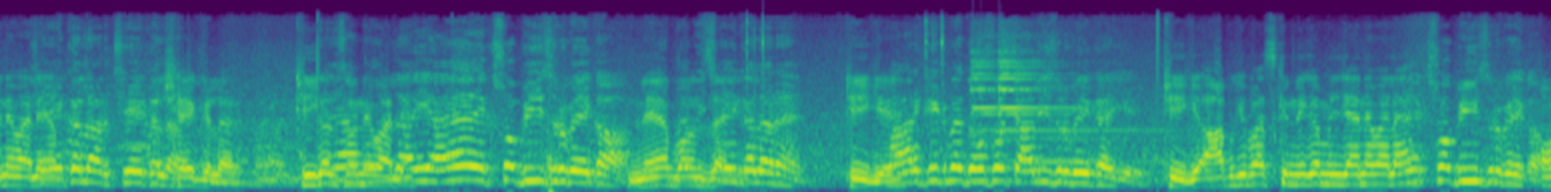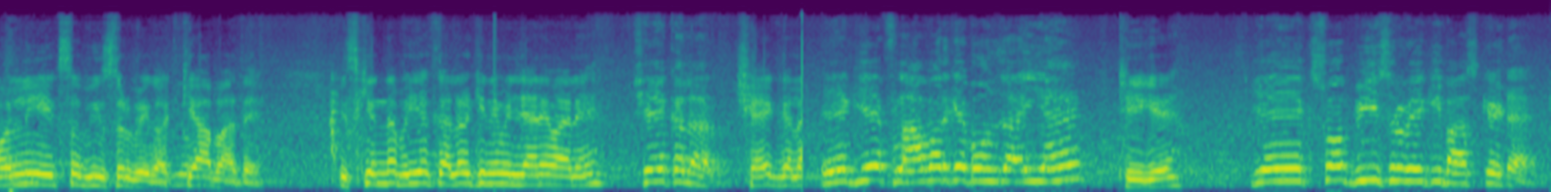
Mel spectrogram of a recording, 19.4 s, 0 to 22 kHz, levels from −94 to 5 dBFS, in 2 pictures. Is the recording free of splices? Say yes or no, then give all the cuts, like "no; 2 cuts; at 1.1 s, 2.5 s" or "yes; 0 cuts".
no; 2 cuts; at 2.0 s, 14.7 s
